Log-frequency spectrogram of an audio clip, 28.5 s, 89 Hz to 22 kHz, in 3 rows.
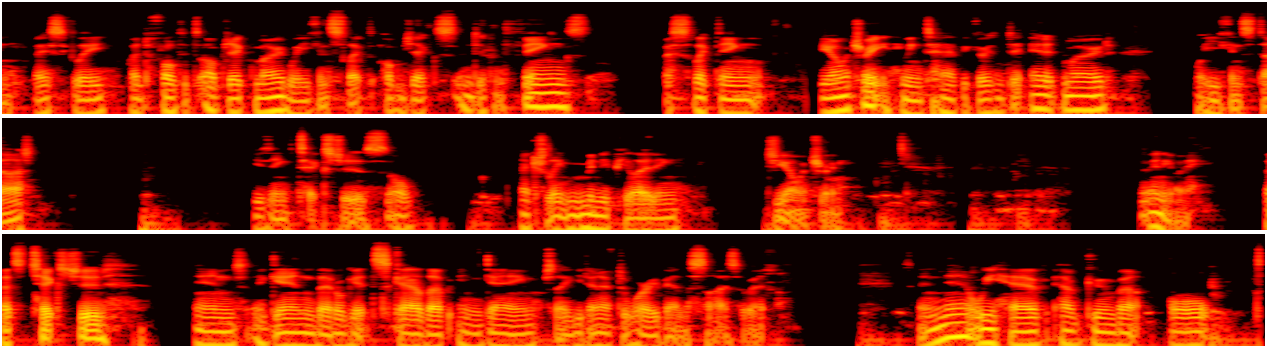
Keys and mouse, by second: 2.4 click, 3.2 click, 3.7 click, 5.8 click, 7.0 Tab, 8.2 middle click, 9.2 shift+middle click, 10.3 click, 10.6 g, 14.1-15.1 middle drag, 15.3 shift+middle click, 16.1 Tab, 16.8 Tab, 17.3 shift+middle click, 18.3 middle click, 20.7 middle click, 25.5 shift+middle click, 26.4-27.9 middle drag, 28.1 Tab.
